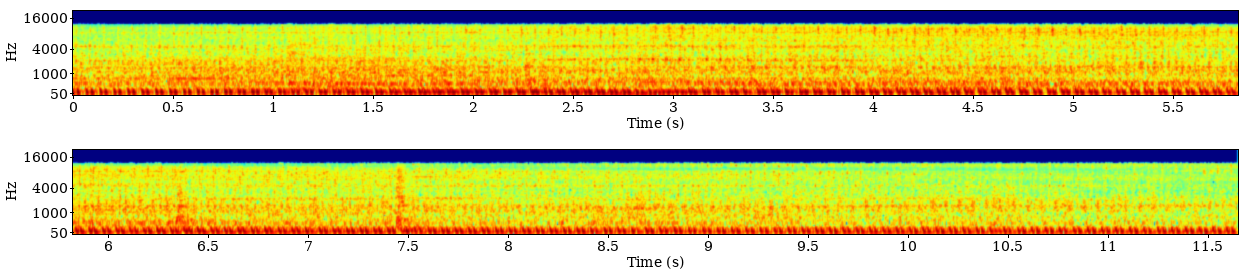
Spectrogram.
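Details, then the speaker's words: Shoal Runner jet boat engine running on a hose after the boat had filled with rainwater and been mothballed: a steady rough idle with an uneven thumping about four beats a second. The owner suspects the pump drive u-joint/shaft rather than the engine, which has plenty of oil pressure; unconfirmed. "i'm pretty sure that the uh noise is in the drivetrain of the pump which would be it's not necessarily in a pump it's that it's the u-joint the axle that drives the uh the shaft for the pump"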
